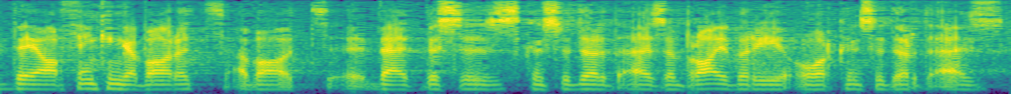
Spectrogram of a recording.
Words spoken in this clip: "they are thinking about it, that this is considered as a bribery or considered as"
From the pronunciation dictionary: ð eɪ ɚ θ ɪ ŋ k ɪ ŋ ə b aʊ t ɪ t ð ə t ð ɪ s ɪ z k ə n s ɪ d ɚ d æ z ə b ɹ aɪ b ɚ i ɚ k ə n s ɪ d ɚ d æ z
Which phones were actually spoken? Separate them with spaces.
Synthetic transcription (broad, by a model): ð eɪ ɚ θ ɪ ŋ k ɪ ŋ ə b aʊ t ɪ t ð ə t ð ɪ s ɪ z k ə n s ɪ d ɚ d æ z ə b ɹ aɪ b ɚ i ɚ k ə n s ɪ d ɚ d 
